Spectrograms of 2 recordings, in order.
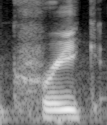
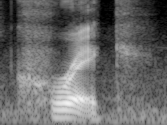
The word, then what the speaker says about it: creek: I'm Jersey, but I'd hear people saying, pronouncing creek as crick, pronouncing wolf as woof. And I'd say, you guys I don't know what it is, but I'm smarter than that. I'm Jersey, but I know it's not crick. I know you don't pronounce creek crick.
